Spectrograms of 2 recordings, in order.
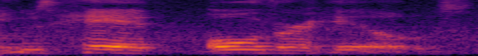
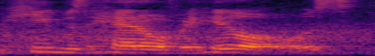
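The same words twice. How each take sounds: First: Head over heels said slowly, landing the pun; slow down on head over heels for the joke; drawn-out head over heels as a punchline; punchline delivery. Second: Said in the usual way. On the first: Retold or imitated.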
